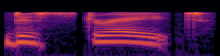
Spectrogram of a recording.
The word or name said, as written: distraite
